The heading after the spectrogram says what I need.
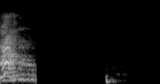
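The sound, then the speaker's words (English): A dog barks twice: a louder, longer bark, then a short, quieter one after a brief silence. “Sorry, my dog is barking.”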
